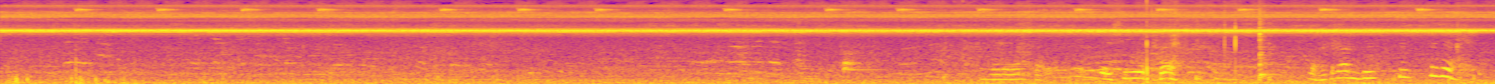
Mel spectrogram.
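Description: Night insect chorus: crickets trilling steadily on one high note, with a second, higher chirp repeating about every two-thirds of a second.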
